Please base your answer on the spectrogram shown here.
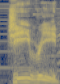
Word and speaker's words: Reed: G Reed, pronounced read like a book.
